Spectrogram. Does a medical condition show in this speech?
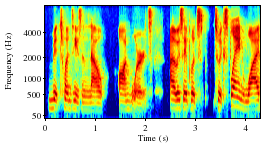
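Yes: cleft palate and cleft lip; congenital, speech therapy as a teenager.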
